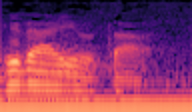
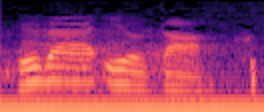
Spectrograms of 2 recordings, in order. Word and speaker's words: Hyvää iltaa: Hyvää iltaa. – Give me that again. – Hyvää iltaa.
